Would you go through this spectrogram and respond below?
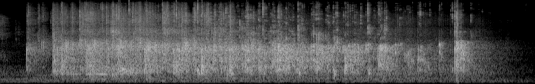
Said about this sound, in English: And that's worth shouting about. Maybe that's even worth church clapping about. Right?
